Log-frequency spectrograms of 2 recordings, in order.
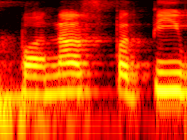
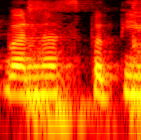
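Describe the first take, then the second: First: वनस्पति said as banaspati. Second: वनस्पति said as vanaspati; initial v sound. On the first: Teacher shows common mistake, वनस्पति with initial b. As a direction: start वनस्पति with a b sound. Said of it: "लिखते भी ब हैं". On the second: Teacher gives correct form, वनस्पति with initial v. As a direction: start वनस्पति with v, no b. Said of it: "व से होता है". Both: Shown as a demonstration.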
